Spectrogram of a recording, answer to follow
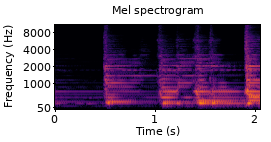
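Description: Guitar playing the song's instrumental Bb riff between verse and chorus: a run of strummed chords starting about half a second in, after a brief lull.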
